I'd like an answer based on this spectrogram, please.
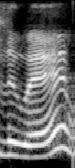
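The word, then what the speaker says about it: Lueur: So is it Lure or is that how you pronounce it? It is Lure, which I selected cleverly as a consultant that no one can spell, remember or pronounce.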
